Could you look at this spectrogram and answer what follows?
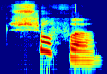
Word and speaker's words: chauffeur: pronounce it as chauffeur now observe in English if it was an English word but it is not it's actually a French word that's why we are saying sure now the rule is whenever you see CH in in French words it sounds like stir it's no more true it's true so another thing that we are learning now is if there is ch it sounds like sure so another rule that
